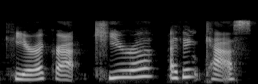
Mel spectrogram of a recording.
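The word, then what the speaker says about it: Kiera Cass: The first book was called The Selection by Kira Cass. That's how you say her name.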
